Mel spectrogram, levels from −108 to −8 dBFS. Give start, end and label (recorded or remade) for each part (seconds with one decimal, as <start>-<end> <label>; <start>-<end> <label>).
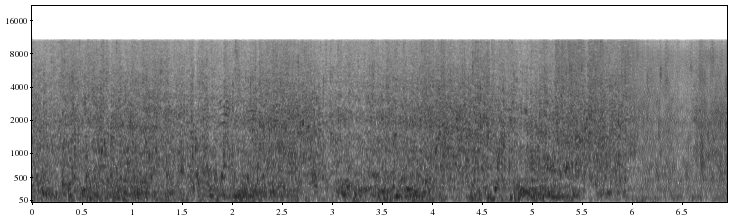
0.0-6.0 recorded; 6.0-7.0 remade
